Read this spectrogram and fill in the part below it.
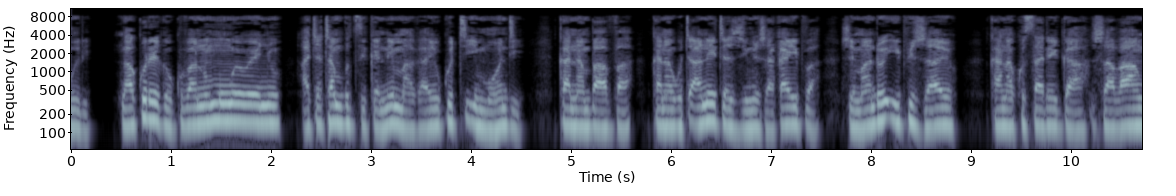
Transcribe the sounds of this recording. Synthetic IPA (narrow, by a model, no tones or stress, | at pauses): ŋɡakuɾe̞ɡʱakuʋano̞mumwe̞we̞ɲu | at͡ʃatambud͡zikane̞m̤akajo̞k̬utiːm̤o̞ːndi | kanambab͡va | kanak̬utiano̞it̬aʐimwe̞ʐakaiːp̬a | ʐ̥e̞m̤ando̞ipiʐajo̞ | kanakusaɾe̞ɡʱaʐaʋaːŋw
